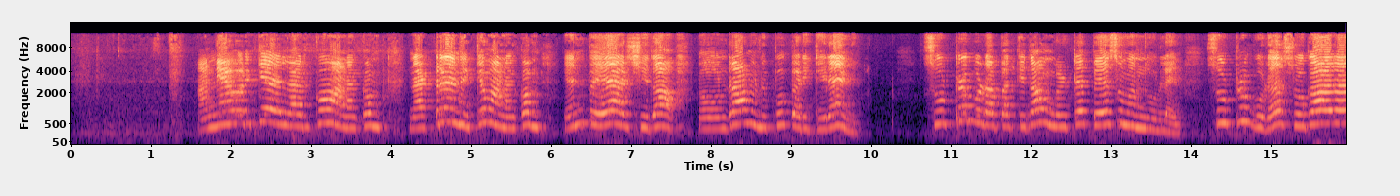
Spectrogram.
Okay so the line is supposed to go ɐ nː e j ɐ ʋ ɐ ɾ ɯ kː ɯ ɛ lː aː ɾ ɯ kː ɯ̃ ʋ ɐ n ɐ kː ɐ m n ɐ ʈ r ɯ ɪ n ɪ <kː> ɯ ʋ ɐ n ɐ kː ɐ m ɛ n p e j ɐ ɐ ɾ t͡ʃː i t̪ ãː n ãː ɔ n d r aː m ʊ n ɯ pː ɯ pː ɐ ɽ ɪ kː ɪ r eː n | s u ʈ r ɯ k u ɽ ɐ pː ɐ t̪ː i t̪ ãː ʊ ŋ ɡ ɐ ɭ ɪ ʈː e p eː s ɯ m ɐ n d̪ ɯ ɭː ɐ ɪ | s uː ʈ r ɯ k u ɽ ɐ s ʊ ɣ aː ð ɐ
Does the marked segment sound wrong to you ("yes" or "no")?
no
